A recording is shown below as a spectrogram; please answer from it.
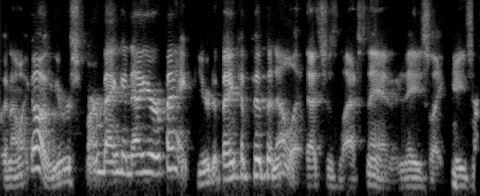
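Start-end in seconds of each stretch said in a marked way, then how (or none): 0.3-3.0 retold joke, pitched up and punchy; joking tease. Teasing his brother-in-law about money worries, jokingly. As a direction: deliver it higher, like a punchline ribbing someone. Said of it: "it was kind of a joke".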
